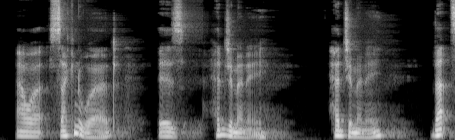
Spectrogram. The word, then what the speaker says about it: hegemony: Hegemony. That's spelled H-E-G-E, hedger, M-O-N-Y, money.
